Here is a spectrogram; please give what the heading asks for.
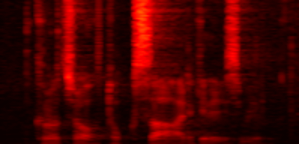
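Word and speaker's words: δόξα: 좀 발음이 좀 그렇죠. 독사 이렇게 되어 있습니다.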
